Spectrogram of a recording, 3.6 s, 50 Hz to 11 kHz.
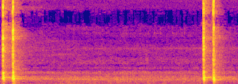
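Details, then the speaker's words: Restored Lucas 1970s 8-track car stereo player, select button pressed: two crisp double clicks about three seconds apart as the track-change solenoid at the back snaps. Working normally after repair. "that little solenoid at the back perfect and it's all working really well no issues with any of that at all"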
